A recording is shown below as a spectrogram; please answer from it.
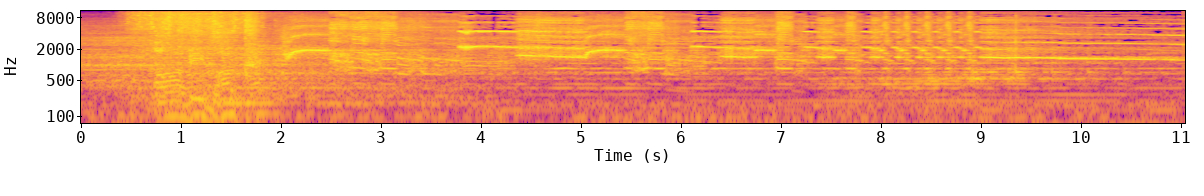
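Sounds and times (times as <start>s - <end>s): people screaming in fright: 2.0s - 7.8s
long high-pitched scream: 2.1s - 11.0s.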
